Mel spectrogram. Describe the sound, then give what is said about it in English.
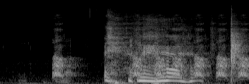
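A dog barks: one short, sharp bark, then a louder, drawn-out bark that wavers in pitch, ending with a couple of quick yelps. “Yeah, he started barking.”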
